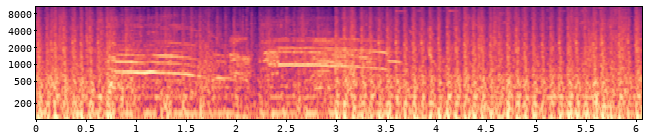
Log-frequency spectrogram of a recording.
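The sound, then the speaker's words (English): Rapid automatic gunfire in a shooting video game set in a small snowy town with police, continuous dense bursts that rattle on for several seconds at a fairly even loudness. “I was just laying cover fire for everybody.”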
